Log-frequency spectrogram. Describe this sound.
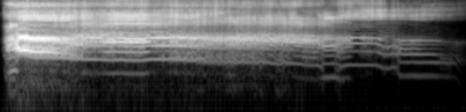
Zombie related screams
screaming, scared, zombies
